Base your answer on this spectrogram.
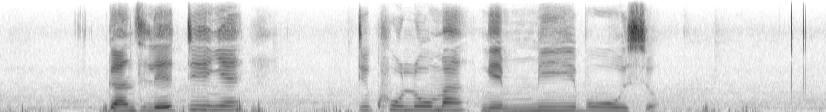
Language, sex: Swati, female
